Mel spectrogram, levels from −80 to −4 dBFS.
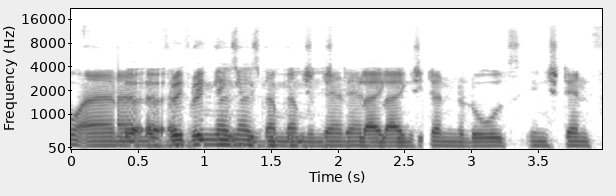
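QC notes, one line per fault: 0.35–2.63 s, doubled audio track: the speech is heard twice, a second full-band copy trailing by roughly 150 ms at about the same level, likely from a slower second capture path. Unlike echo or reverb, it has no decay or room colour and starts and stops abruptly.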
